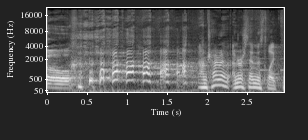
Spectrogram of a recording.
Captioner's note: laughs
